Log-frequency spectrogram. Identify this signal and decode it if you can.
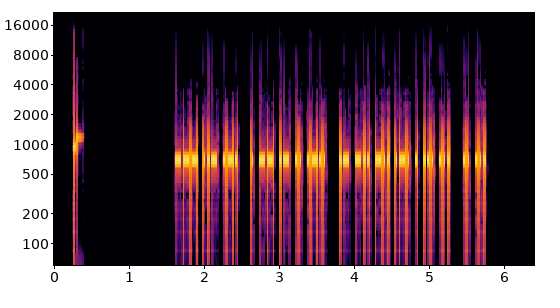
Morse code, heard as a keyed tone, about 44 wpm, 700 Hz. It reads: OUR EMAIL ADDRESS IS
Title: Sets of 5 Words Encore2 45wpm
